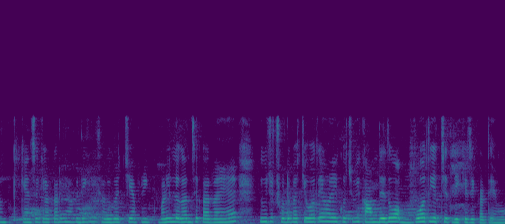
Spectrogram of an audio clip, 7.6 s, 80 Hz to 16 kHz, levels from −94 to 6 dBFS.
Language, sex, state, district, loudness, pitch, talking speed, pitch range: Hindi, female, Maharashtra, Aurangabad, -41 LUFS, 250 Hz, 290 wpm, 235-260 Hz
